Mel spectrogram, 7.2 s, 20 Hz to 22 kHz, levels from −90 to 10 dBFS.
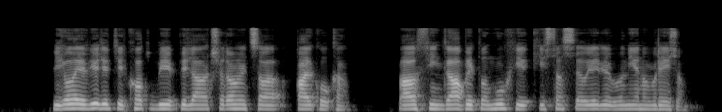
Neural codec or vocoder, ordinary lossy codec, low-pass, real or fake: codec, 16 kHz, 1 kbps, FunCodec, trained on Chinese and English, 50 frames a second; none; none; fake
